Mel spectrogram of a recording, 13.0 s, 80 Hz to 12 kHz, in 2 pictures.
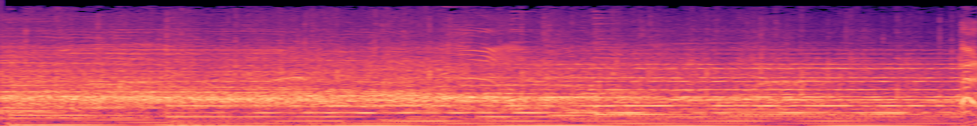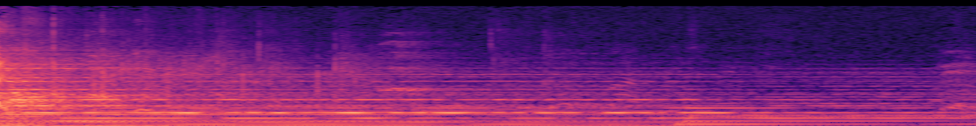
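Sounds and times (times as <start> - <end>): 
large audience cheering and shouting: 0.0 - 7.6
audience clapping: 0.0 - 10.6.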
